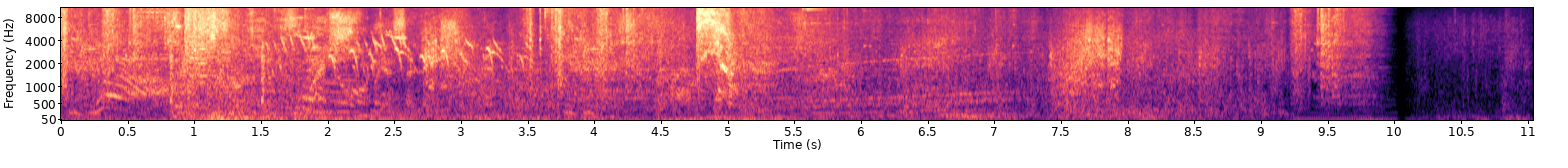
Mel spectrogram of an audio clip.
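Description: Magic blasts crackle and boom in a busy fight.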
